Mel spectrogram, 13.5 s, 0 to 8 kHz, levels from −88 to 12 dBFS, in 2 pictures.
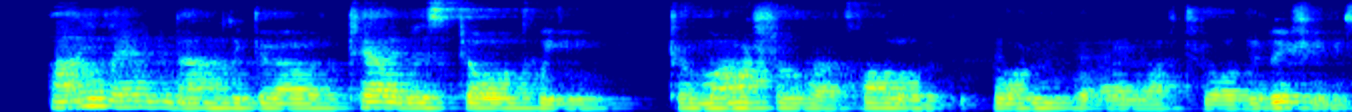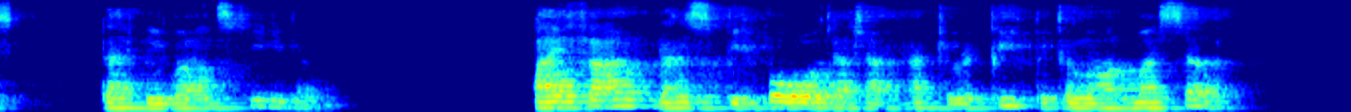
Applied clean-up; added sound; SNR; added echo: neural mask model DeepFilterNet 3.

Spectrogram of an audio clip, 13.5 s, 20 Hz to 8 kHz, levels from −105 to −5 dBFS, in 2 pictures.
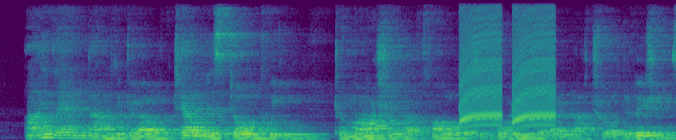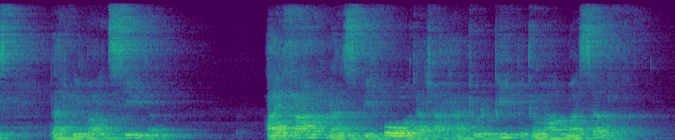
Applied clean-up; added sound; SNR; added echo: none; Alarm; 4 dB; reverberation time 1.0 s.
